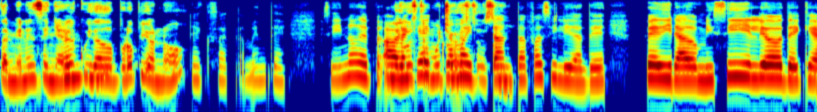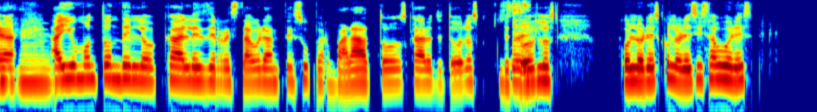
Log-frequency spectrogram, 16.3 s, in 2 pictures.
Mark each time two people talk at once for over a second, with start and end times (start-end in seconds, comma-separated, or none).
3.8-5.2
